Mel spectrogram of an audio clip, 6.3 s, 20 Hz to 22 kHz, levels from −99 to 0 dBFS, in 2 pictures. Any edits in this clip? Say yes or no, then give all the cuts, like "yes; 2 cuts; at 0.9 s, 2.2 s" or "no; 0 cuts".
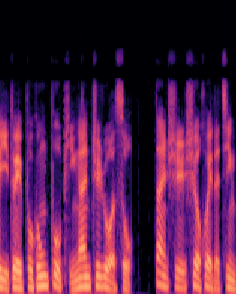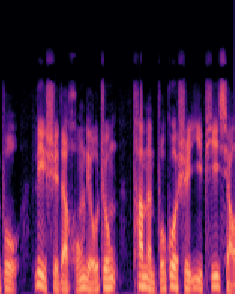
yes; 1 cut; at 1.9 s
